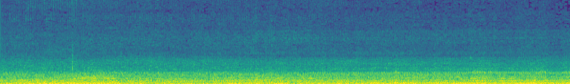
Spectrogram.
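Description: Motorcycle on the move: engine running steadily under a constant low rush of wind over the rider's camera microphone.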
